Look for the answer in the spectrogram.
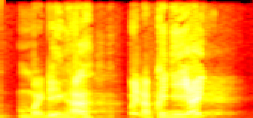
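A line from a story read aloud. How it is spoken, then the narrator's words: Shouted. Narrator (Vietnamese): một tên hét lên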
